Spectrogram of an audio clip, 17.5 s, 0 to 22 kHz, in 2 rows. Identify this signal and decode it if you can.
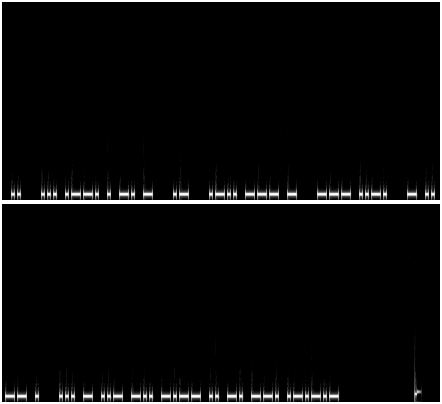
Morse code, heard as a keyed tone, about 21 wpm, 700 Hz. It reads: I SPENT A LOT OF TIME STUDYING.
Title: Sentences with 6-Word Phrases - Spoken Beginning - 20wpm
